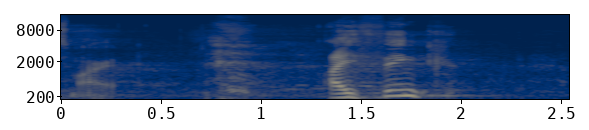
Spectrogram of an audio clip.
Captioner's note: laughs happily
